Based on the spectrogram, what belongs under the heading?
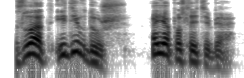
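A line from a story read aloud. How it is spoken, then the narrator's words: Calm address. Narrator (Russian): спокойно обратился я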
